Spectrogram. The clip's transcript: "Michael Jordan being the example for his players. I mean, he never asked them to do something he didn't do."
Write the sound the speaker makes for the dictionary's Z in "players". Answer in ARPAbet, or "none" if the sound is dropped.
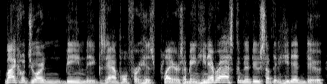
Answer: Z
